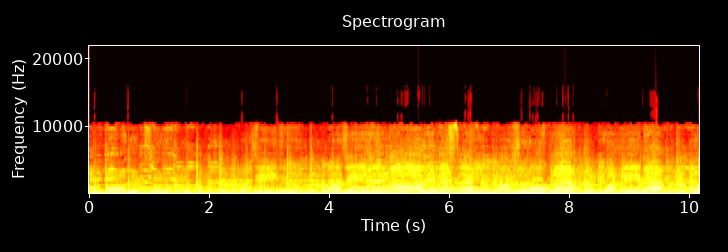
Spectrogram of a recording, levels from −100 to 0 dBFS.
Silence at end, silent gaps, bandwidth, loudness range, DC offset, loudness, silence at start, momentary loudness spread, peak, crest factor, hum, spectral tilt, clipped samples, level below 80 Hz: 0 s; none; 11 kHz; 3 LU; under 0.1%; -11 LUFS; 0 s; 5 LU; 0 dBFS; 10 dB; none; -5 dB/octave; under 0.1%; -38 dBFS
